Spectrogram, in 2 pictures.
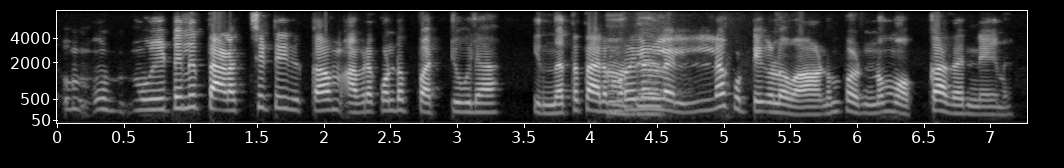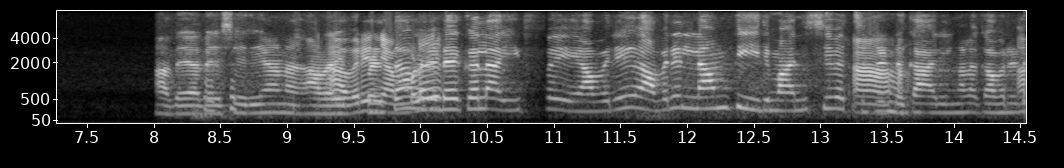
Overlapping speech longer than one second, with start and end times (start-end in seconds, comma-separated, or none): none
